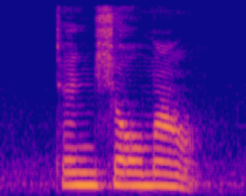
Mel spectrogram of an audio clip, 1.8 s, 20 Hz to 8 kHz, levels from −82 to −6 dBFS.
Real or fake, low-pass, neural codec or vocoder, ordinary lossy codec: fake; 7.2 kHz; vocoder, 22.05 kHz, 80 mel bands, Vocos; none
